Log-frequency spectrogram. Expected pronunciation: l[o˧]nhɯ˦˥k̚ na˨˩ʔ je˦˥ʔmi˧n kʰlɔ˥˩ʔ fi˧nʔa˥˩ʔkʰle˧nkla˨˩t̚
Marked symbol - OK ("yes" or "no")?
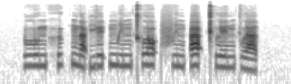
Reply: no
